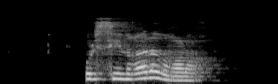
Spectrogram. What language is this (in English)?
Kabyle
